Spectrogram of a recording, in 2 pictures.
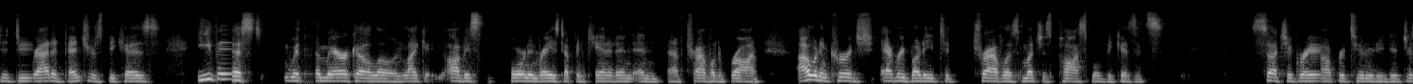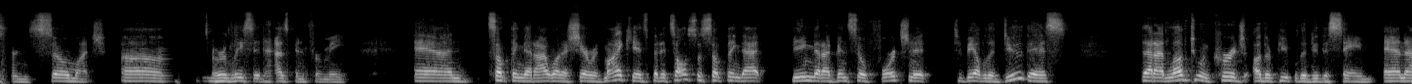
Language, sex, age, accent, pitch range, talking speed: English, male, 30-49, American, 140-170 Hz, 195 wpm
